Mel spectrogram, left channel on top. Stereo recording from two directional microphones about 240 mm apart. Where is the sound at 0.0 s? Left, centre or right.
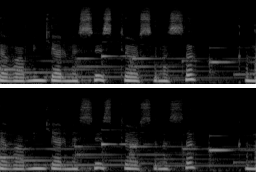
Centre.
